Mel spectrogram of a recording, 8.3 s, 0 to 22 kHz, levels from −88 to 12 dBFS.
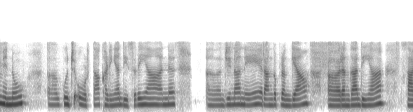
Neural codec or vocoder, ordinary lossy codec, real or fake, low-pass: codec, 16 kHz, 1 kbps, X-Codec, WavLM features, trained on Multilingual LibriSpeech; none; fake; 5.4 kHz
